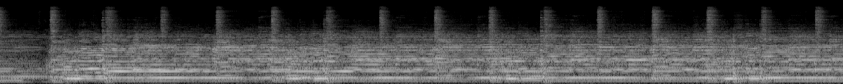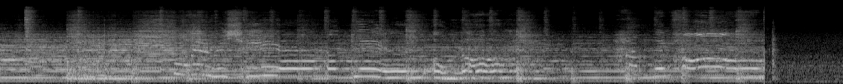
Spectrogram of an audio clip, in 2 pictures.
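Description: A 33 rpm record playing through the built-in speaker of an Audiotronics 326 classroom record player: guitar-based pop music, with a voice singing from about ten seconds in. The music cuts off suddenly near the end.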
